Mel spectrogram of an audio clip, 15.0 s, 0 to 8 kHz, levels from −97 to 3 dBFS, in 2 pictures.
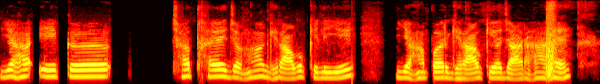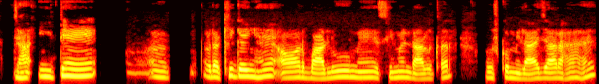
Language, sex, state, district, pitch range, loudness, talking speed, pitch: Hindi, male, Chhattisgarh, Balrampur, 155-190 Hz, -20 LUFS, 130 wpm, 165 Hz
